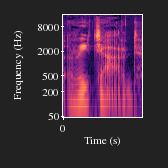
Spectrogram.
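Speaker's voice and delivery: light imitation of a Polish accent. Comic demonstrating own name, light Polish accent. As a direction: say the name as a Polish speaker would. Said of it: "in somebody else's Polish accent sounds like".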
